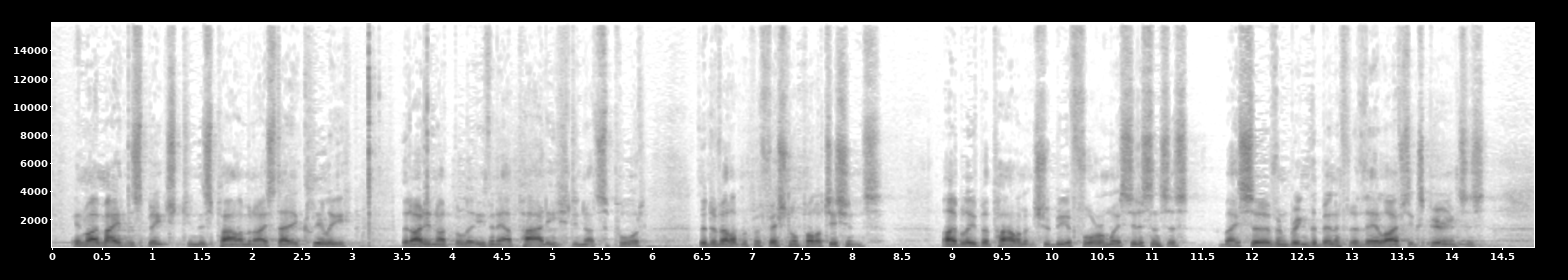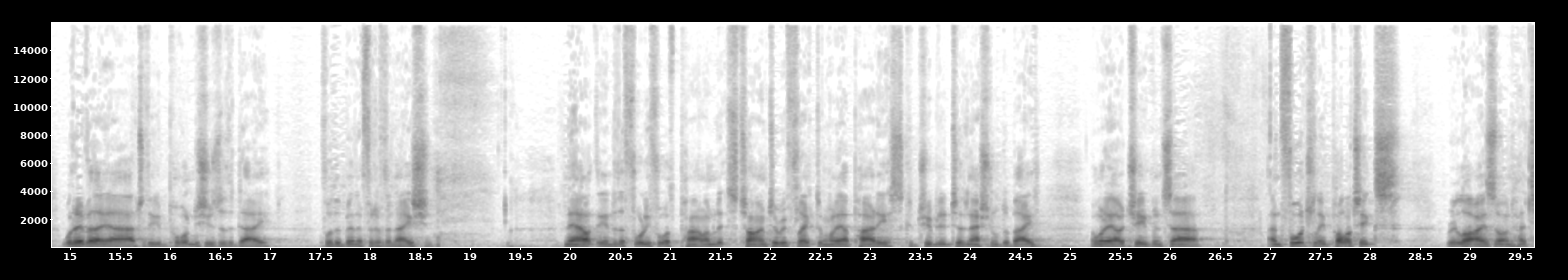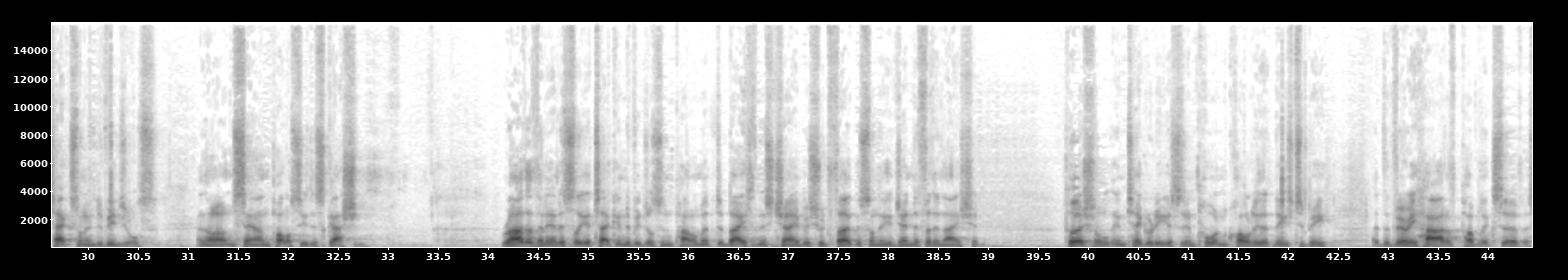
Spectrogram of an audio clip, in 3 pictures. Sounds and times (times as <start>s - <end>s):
Narration, monologue: 0.0s - 44.4s
Male speech, man speaking: 0.2s - 8.3s, 8.9s - 14.4s, 15.0s - 18.7s, 20.0s - 26.4s, 27.0s - 32.9s, 34.2s - 39.0s, 39.8s - 44.4s.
